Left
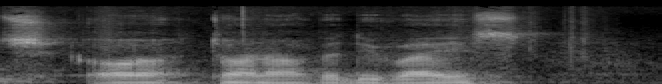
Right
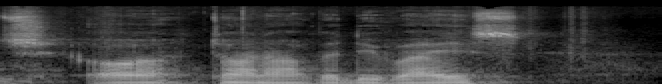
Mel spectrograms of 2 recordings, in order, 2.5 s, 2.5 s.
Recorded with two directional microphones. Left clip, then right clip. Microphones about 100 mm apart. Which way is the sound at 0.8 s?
50° right (ahead or behind).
